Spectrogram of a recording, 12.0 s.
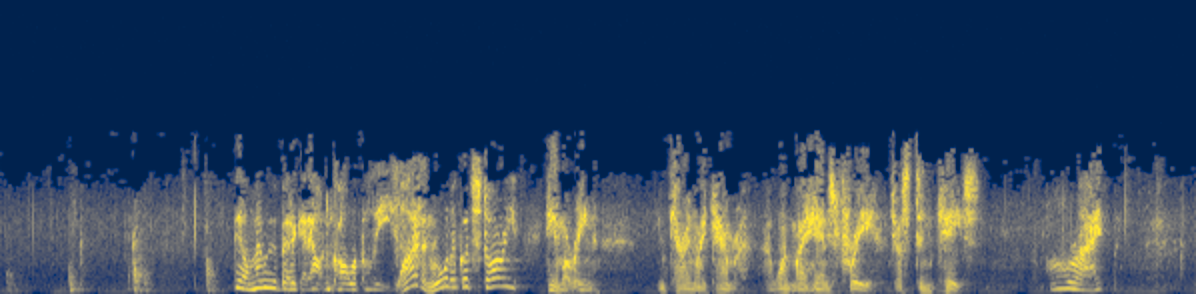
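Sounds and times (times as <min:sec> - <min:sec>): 
dull footsteps from upstairs: 0:00.0 - 0:02.3
hiss: 0:00.0 - 0:11.9
speech: 0:02.4 - 0:09.9, 0:10.5 - 0:11.2.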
